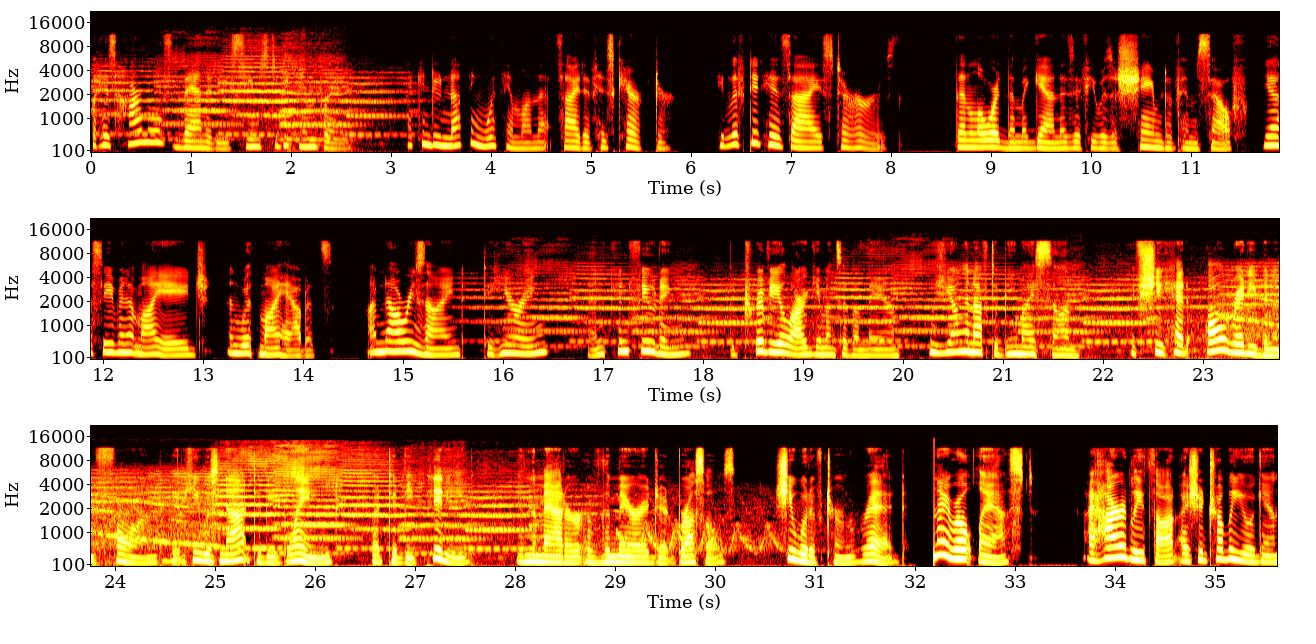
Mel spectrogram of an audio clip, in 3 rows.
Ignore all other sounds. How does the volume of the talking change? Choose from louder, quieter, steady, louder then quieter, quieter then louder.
louder.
